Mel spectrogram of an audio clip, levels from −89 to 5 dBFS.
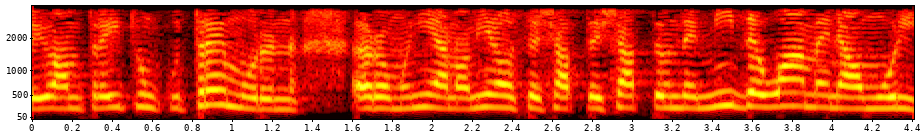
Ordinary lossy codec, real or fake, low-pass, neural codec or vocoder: none; real; 3.6 kHz; none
